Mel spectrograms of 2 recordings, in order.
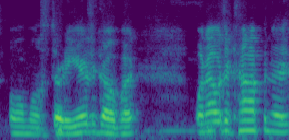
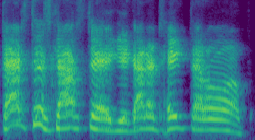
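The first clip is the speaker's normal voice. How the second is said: scolding mother; 6 semitones higher, 7 dB louder than usual. Retold or imitated. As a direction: yell at him to take it down. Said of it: "She's like".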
